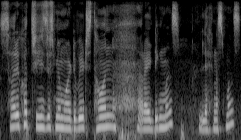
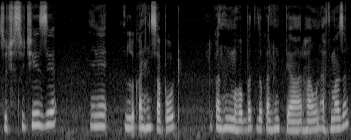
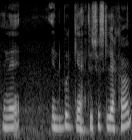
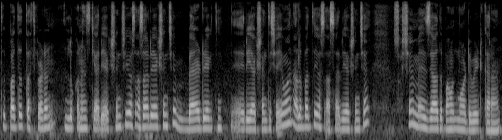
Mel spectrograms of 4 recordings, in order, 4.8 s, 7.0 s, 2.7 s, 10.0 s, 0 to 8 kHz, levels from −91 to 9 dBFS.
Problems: background sounds at intervals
